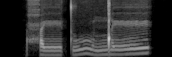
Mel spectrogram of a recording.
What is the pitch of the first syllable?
low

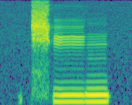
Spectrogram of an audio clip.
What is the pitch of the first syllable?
high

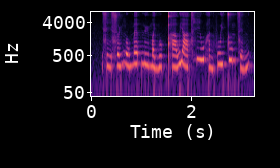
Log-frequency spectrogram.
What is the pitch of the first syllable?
low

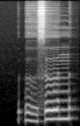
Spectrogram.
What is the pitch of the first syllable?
low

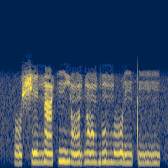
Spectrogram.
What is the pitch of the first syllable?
low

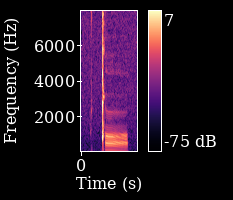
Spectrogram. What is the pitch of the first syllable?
falling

